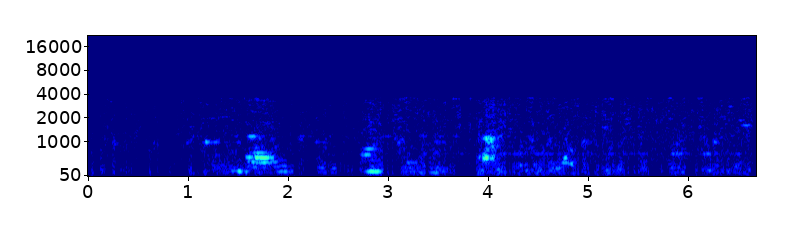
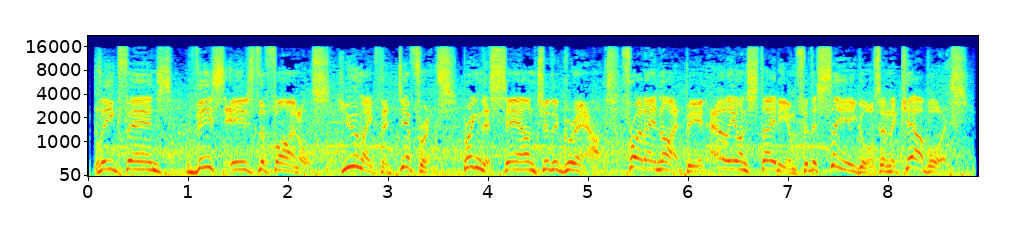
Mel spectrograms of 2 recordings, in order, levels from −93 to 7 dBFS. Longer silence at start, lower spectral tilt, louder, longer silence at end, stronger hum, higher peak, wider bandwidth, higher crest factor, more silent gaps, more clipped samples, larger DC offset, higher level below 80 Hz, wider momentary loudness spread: about the same, 0.05 s vs 0.05 s; first, -5.5 dB/octave vs -3.5 dB/octave; second, -61 LUFS vs -13 LUFS; about the same, 0 s vs 0 s; neither; second, -40 dBFS vs -2 dBFS; second, 8 kHz vs 16.5 kHz; first, 24 dB vs 12 dB; neither; neither; neither; second, under -90 dBFS vs -34 dBFS; first, 12 LU vs 4 LU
